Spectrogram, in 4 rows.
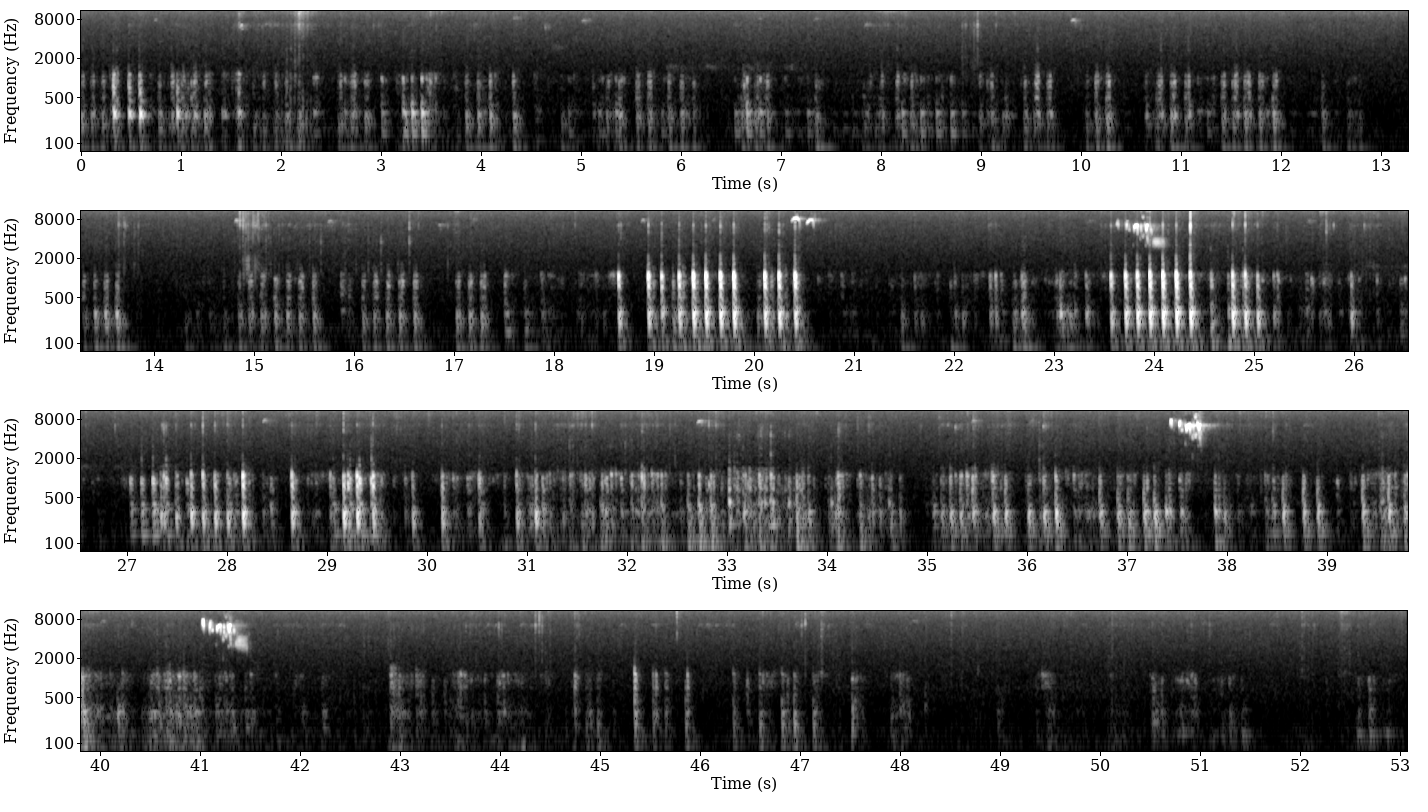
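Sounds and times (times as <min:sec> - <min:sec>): chickadees calling: 0:23.6 - 0:24.5, 0:37.4 - 0:38.0, 0:41.0 - 0:41.6.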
